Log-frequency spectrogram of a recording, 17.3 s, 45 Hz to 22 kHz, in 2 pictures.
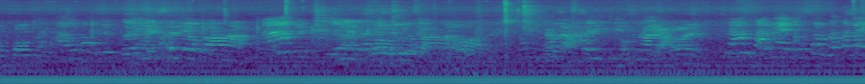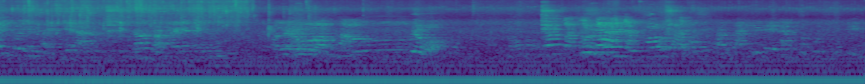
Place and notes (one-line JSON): {"title": "中福里, Guanshan Township - Vegetable wholesale shop", "date": "2014-09-07 11:30:00", "description": "in the Vegetable wholesale shop, small Town", "latitude": "23.05", "longitude": "121.16", "altitude": "228", "timezone": "Asia/Taipei"}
